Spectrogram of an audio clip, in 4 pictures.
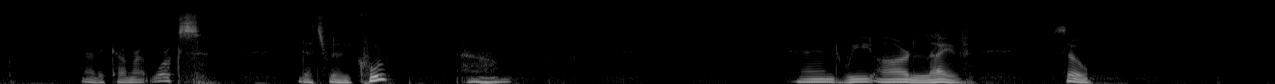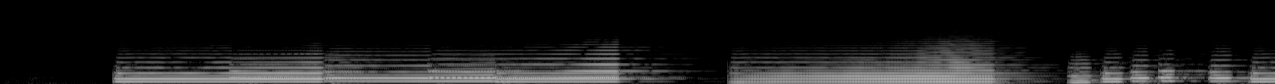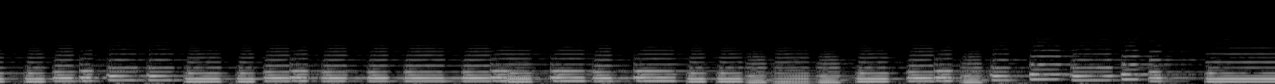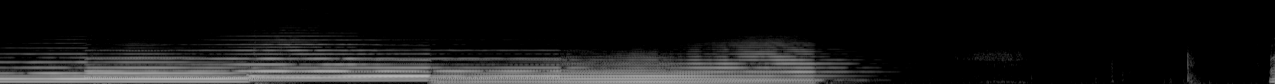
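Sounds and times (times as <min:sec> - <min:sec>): brass ensemble playing: 0:13.9 - 0:47.1.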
